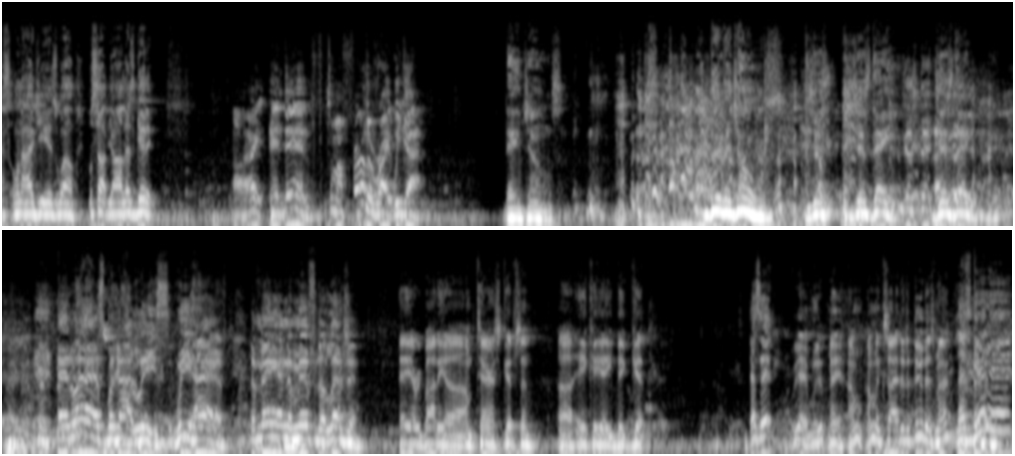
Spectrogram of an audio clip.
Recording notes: We took the first show live in front of an audience of friends and random folks at Patuxent Brewing Company!! Side note this was a live show so you will hear everything!!!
